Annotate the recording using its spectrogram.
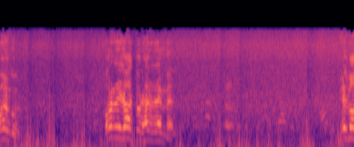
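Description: A man shouts loudly nearby outdoors.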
